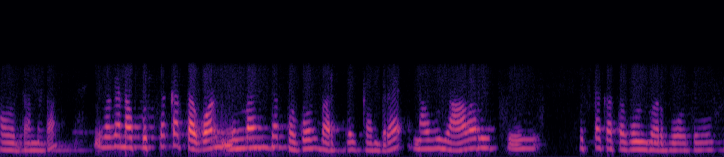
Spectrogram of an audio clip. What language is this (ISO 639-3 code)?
kan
